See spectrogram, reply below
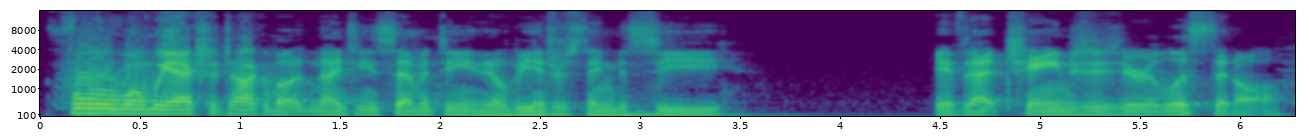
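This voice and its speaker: A man co-hosting a podcast in casual chat, relaxed and teasing, halting a little as he brings up news. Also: mid-range voice, smooth. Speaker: podcast co-host.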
